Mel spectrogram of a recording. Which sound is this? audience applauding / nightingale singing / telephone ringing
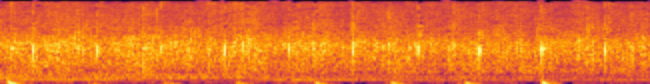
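audience applauding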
